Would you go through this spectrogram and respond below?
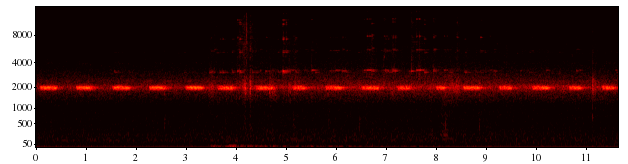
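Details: A cricket chirps steadily on a clear night in Oregon, short bright trills repeating a little more than once a second.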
